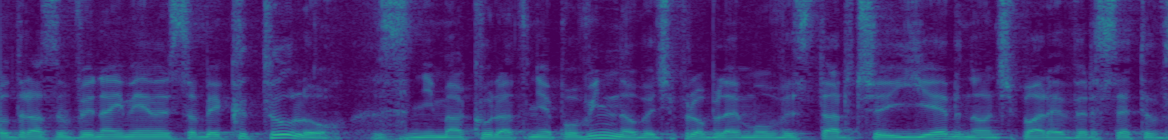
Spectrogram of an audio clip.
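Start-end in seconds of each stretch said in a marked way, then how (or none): none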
